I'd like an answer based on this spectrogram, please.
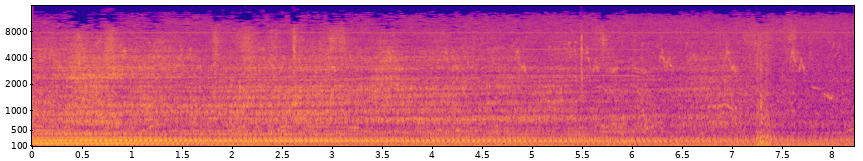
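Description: A small high-wing propeller plane's engine running steadily as it flies overhead, slowly growing fainter. A short knock comes about seven seconds in.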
